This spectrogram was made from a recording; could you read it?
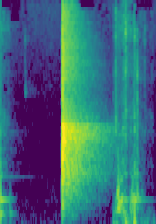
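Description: A single sharp hand clap rings out after a moment of silence and decays over about half a second, followed by a few low, muffled thumps and rustles.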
